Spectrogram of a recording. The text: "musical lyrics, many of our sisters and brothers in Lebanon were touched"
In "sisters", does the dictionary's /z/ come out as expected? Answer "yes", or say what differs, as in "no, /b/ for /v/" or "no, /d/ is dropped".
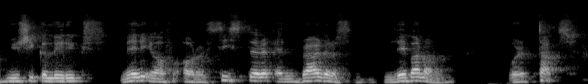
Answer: no, /z/ is dropped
